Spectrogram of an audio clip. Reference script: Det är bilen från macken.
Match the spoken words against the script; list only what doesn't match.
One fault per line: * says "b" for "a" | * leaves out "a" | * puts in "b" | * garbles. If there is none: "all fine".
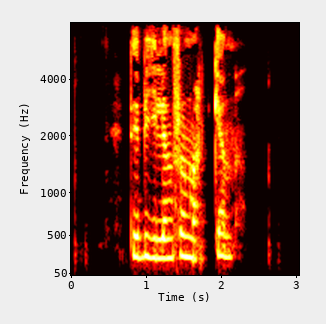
all fine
